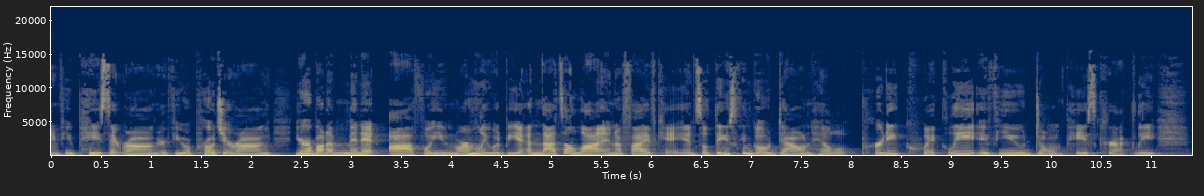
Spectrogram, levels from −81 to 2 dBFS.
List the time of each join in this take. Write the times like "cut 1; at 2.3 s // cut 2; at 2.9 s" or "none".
cut 1; at 2.4 s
